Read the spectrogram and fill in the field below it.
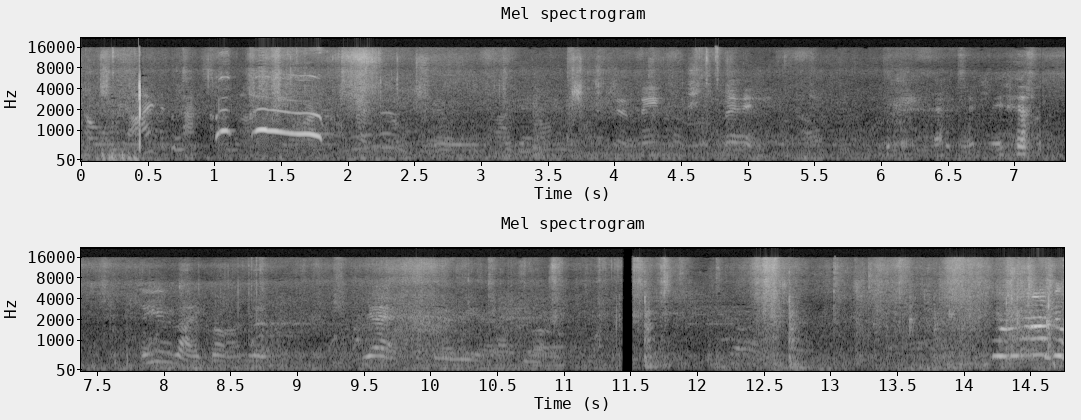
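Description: A toddler babbles and squeals in a high voice close by.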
